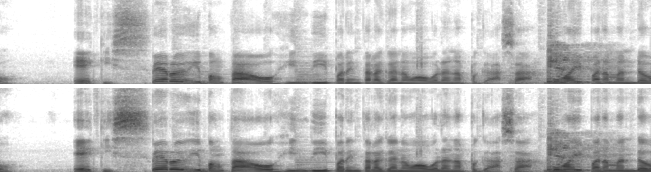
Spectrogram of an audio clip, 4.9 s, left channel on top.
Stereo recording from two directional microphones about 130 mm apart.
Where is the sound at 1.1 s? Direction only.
25° right (ahead or behind).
